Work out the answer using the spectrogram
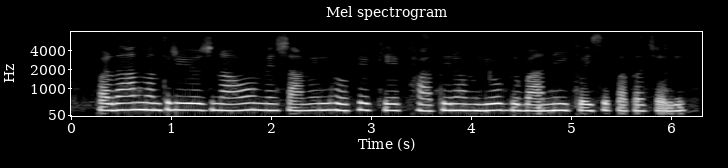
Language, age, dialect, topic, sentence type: Bhojpuri, 25-30, Northern, banking, question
